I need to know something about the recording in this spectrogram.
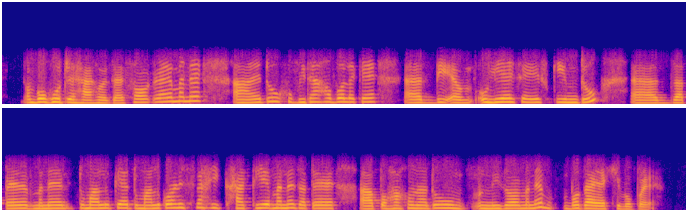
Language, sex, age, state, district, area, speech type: Assamese, female, 18-30, Assam, Jorhat, urban, conversation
